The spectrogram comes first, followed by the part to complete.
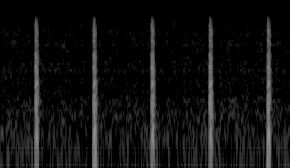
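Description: Near silence broken by faint, evenly spaced clicks, a little over two a second, four in all.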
